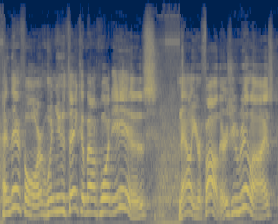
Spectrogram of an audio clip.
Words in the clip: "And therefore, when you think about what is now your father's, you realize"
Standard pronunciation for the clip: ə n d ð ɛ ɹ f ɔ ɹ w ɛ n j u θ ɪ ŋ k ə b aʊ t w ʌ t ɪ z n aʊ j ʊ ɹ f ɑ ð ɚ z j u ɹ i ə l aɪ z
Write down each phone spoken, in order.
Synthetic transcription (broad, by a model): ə n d ð ɛ ɹ f ɔ ɹ w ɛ n j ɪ θ ɪ ŋ k ə b aʊ t w ʌ t ɪ z n aʊ j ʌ ɹ f ɑ ð ɚ z j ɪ ɹ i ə l aɪ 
